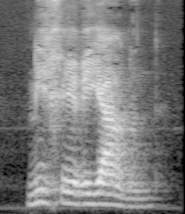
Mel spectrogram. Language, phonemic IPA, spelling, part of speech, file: Dutch, /ˌniɣeriˈjanə(n)/, Nigerianen, noun, Nl-Nigerianen.ogg
- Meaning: plural of Nigeriaan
